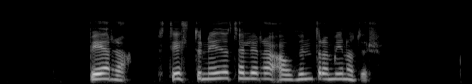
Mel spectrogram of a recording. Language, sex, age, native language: Icelandic, female, 30-39, Icelandic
